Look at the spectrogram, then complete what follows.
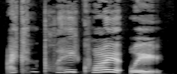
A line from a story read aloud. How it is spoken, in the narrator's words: Wei Wuxian whispers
